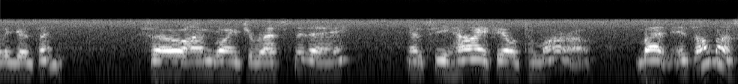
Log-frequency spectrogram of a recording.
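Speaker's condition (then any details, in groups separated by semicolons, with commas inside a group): ALS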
